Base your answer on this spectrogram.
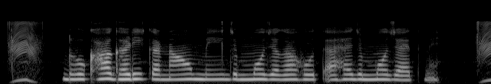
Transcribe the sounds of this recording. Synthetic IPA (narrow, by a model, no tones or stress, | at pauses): d̪ʱoːkʰaɡʱəɽikɐɾnaːõmẽd͡ʒɐmːod͡ʒɐɡəɦɦoːt̪aɦɛd͡ʒɐmːod͡ʒɛːt̪mẽː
